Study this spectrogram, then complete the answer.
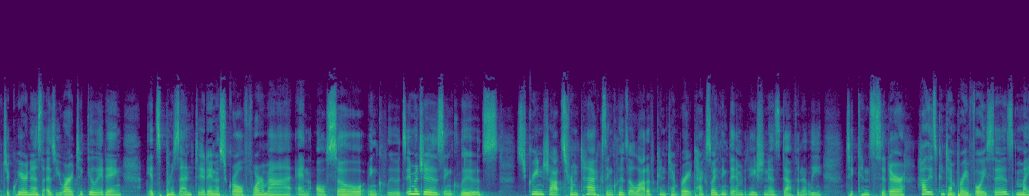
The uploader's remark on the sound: Disloyal is back with a live episode! They spoke in front of a live audience at the JMM.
